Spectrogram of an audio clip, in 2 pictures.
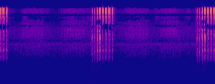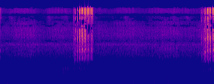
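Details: Katydid in the Texas Hill Country near San Antonio giving short rasping bursts roughly every two seconds, five in total, separated by a low background insect hum.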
